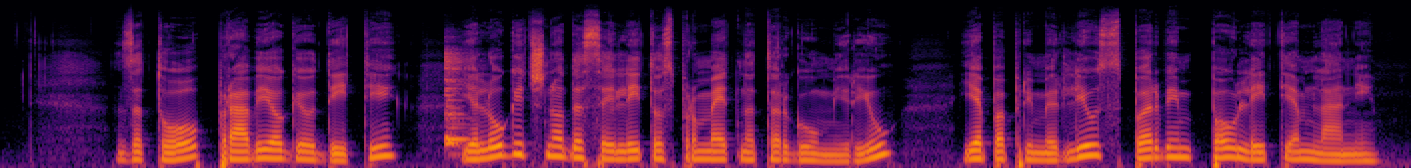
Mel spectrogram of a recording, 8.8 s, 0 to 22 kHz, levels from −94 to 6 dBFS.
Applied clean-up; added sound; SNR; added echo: none; Cowbell; 10 dB; none.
